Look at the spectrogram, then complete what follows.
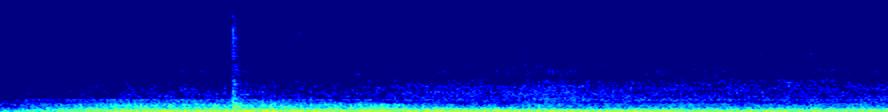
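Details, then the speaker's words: Samsung fridge making a steady low humming buzz while dispensing water; defrosting and checking the rear fan for ice didn't help, and replacing the water filter stopped the noise immediately. "if you have the same noise when getting water and you see that it's not the back and you've already defrosted the fridge and the fan in the back of here is not touching any ice and you still hear that noise then change the filter here that was the problem"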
